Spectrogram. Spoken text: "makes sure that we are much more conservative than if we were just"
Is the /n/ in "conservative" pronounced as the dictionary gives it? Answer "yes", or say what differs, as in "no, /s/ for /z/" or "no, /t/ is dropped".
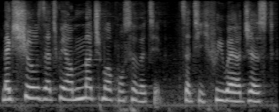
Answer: no, /n/ is dropped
